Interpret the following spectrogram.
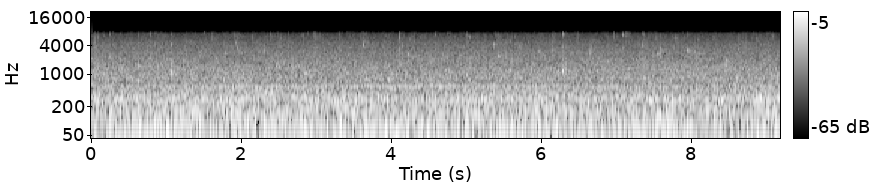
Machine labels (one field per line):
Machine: pump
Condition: normal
